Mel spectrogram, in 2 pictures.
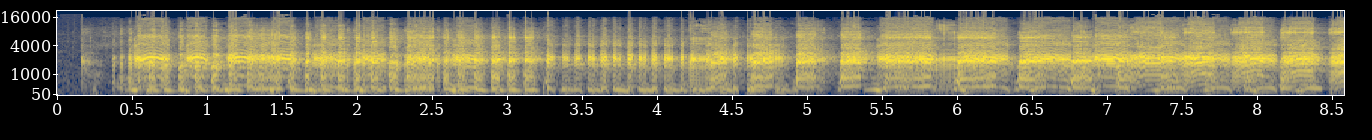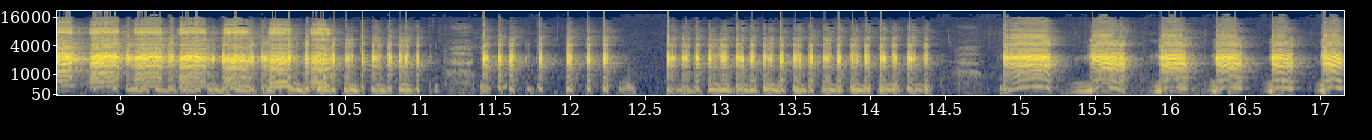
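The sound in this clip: Several waterfowl hunters blow duck calls together in rapid, pulsing quacks that run almost without a break, with short pauses near the middle, then a few choppy final bursts.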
